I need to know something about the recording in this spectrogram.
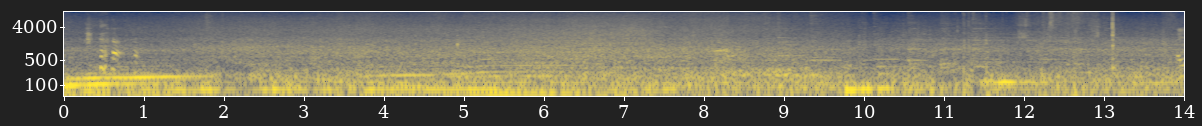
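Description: Traffic on a rain-wet street: a steady hiss of tyres and passing cars with engines running, broken by a few sharp clicks near the end.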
